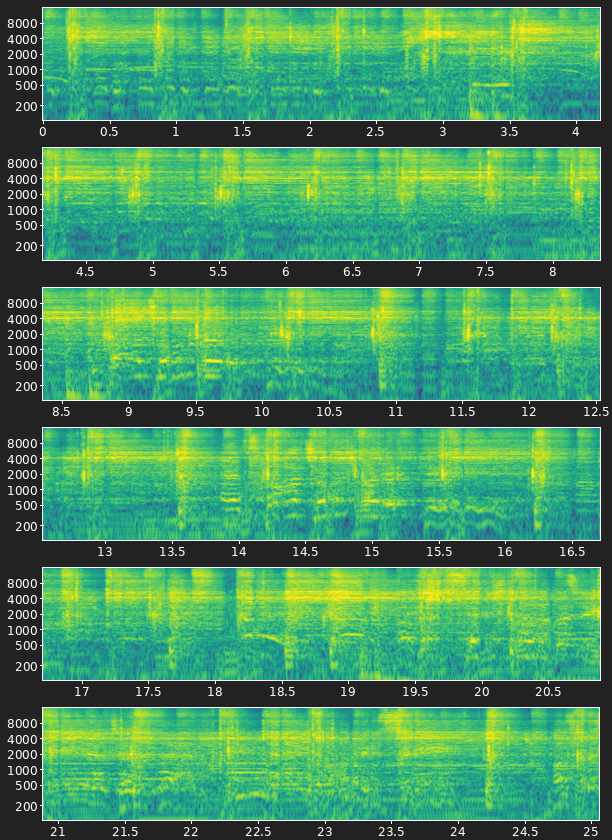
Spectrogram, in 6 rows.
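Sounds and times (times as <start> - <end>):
heavy bass: 0.0 - 25.0
live rock band playing: 0.0 - 25.0
steady drumbeat: 0.0 - 25.0
person singing: 8.7 - 10.8, 18.2 - 25.0.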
